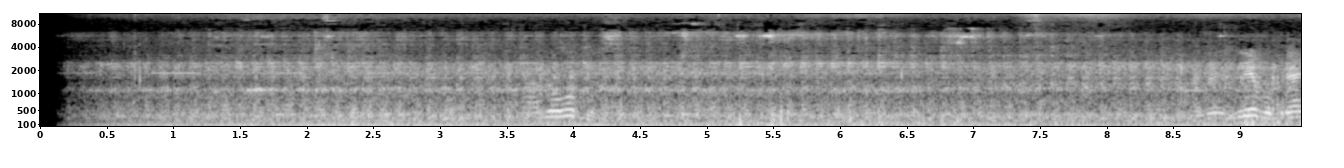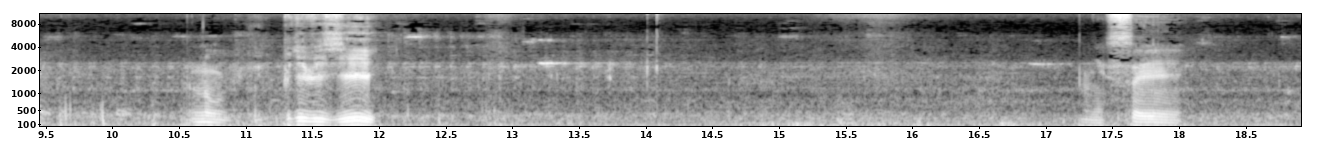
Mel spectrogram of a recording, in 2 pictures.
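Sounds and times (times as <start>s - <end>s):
vehicle engine idling: 0.4s - 18.9s.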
